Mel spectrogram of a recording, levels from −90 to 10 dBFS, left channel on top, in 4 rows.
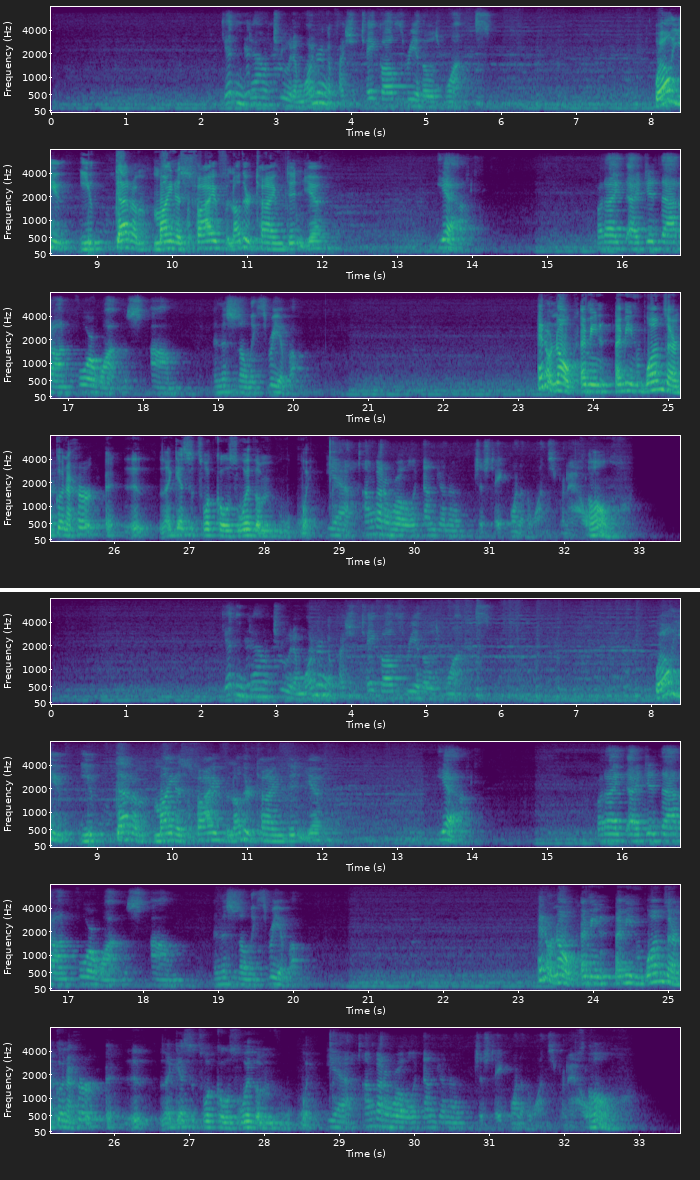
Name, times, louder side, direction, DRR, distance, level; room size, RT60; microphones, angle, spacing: voice 1, 0.3-2.5 5.9-8.1 13.0-13.6 14.8-15.8 19.0-19.3 20.7-23.3, equal, 30° right, 5 dB, 0.7 m, -45 dB
voice 2, 2.3-5.8 13.5-13.9 15.7-18.5 18.9-20.0 28.8-32.4, left 2 dB, 20° left, 9 dB, 0.4 m, -30 dB
sound 1, 3.4-13.4, right 3 dB, 90° right, 0.7 m, -43 dB
voice 3, 8.1-12.1 23.3-28.6 28.9-29.0 32.3-32.6, left 4 dB, 90° left, 10 dB, 0.5 m, -24 dB
7.4 x 3.0 x 4.3 m, 0.80 s
head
